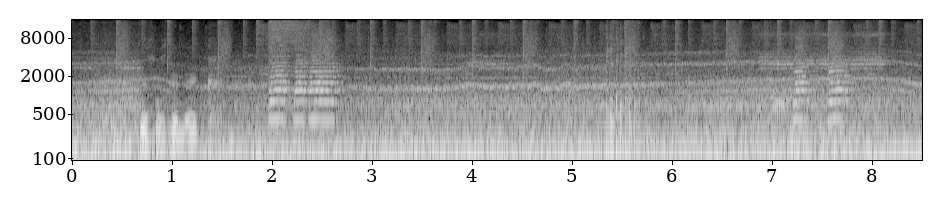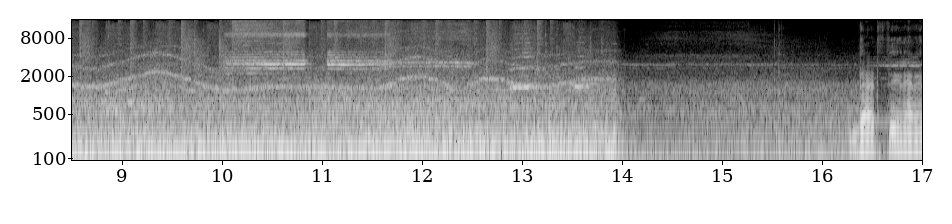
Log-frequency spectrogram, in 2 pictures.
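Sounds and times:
road noise: 0:00.0 - 0:17.0
motorcycle engine: 0:02.0 - 0:14.2
vehicle horn beeps: 0:06.8 - 0:08.2, 0:10.0 - 0:13.2.

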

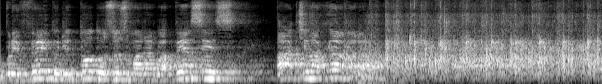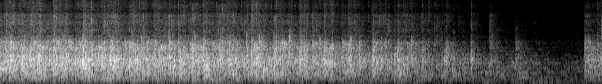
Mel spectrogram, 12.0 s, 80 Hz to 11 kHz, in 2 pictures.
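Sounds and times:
audience applauding: 0:03.4 - 0:12.0.

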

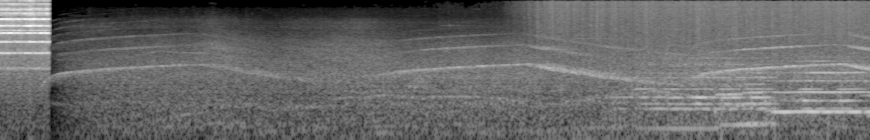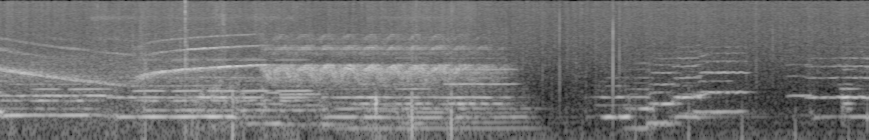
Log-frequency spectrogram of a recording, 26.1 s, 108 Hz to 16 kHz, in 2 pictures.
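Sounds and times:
loud electronic beep: 0:00.0 - 0:00.8
emergency siren wailing: 0:00.0 - 0:04.7, 0:05.8 - 0:20.9.

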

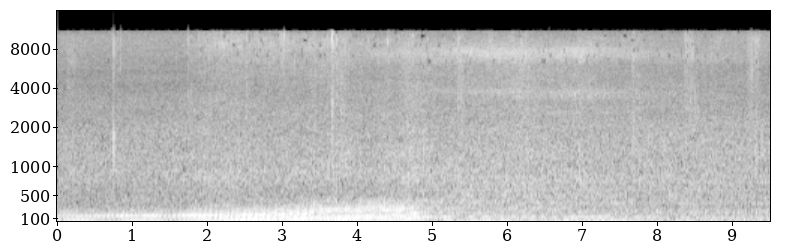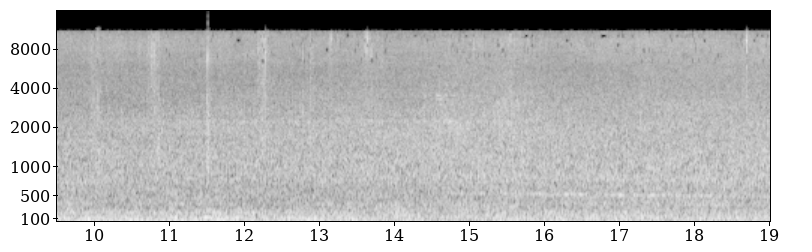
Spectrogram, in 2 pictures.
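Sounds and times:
locomotive diesel engine rumbling: 0:00.0 - 0:19.0.

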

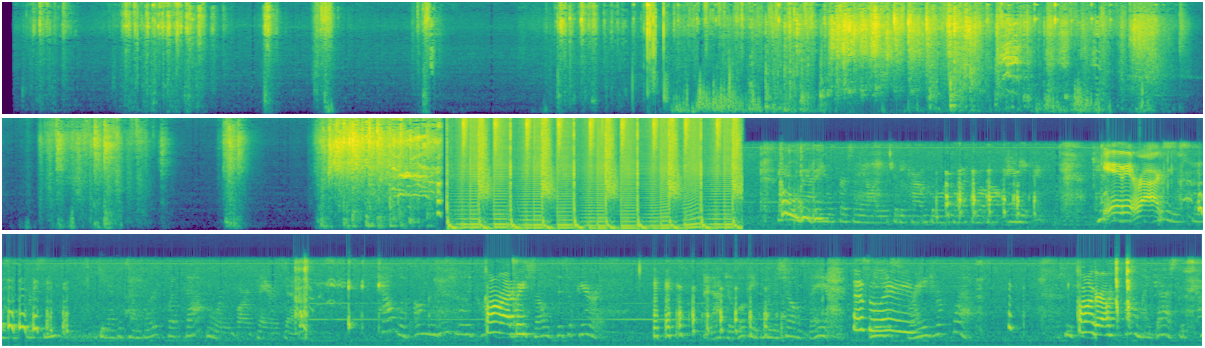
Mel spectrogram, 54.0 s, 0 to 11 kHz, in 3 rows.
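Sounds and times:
dog scratching on carpet: 0:10.0 - 0:17.6
dog whining: 0:14.8 - 0:16.8.

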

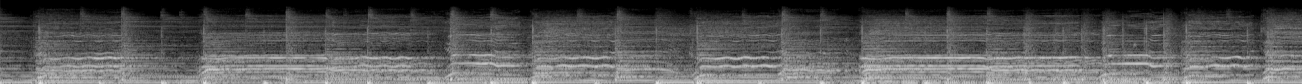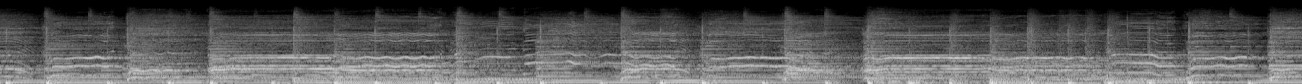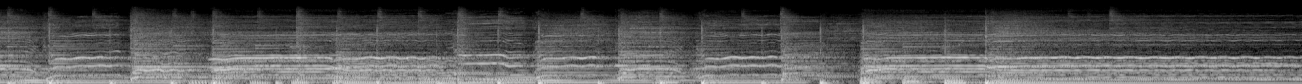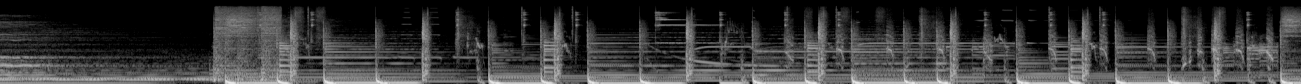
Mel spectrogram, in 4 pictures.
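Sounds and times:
man and women singing: 0:00.0 - 0:40.2
electric bass: 0:00.0 - 0:51.2
steady beat: 0:13.5 - 0:37.4, 0:41.2 - 0:46.0.

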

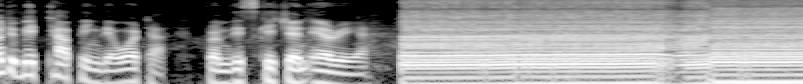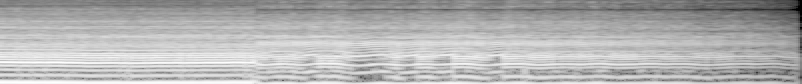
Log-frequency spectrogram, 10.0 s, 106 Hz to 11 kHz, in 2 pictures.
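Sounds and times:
small petrol engine running: 0:02.6 - 0:10.0.

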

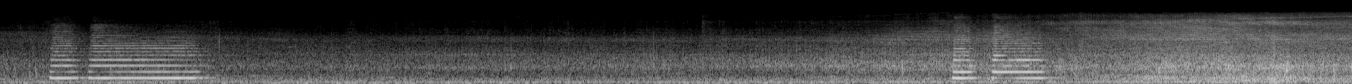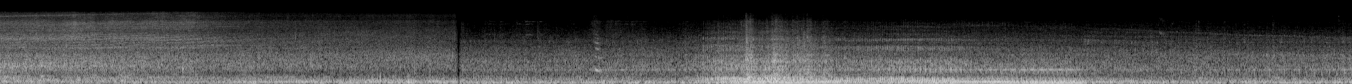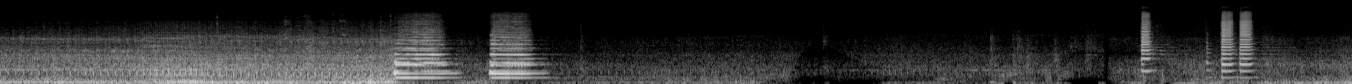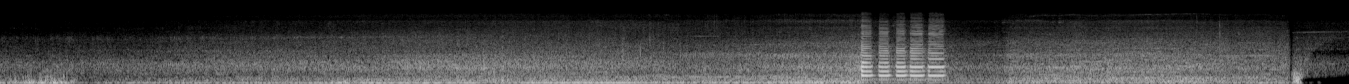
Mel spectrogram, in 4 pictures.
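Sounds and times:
truck diesel engines rumbling: 0:00.0 - 0:54.0
air horn blasts: 0:00.5 - 0:02.2, 0:09.5 - 0:10.6, 0:31.0 - 0:32.7, 0:38.4 - 0:39.7, 0:49.2 - 0:50.1.

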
